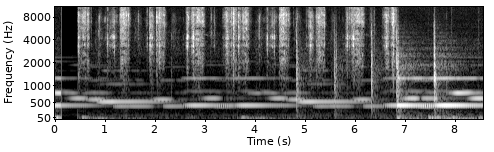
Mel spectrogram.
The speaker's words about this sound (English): Okay, while you're doing that, I need to sharpen a pencil for you.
